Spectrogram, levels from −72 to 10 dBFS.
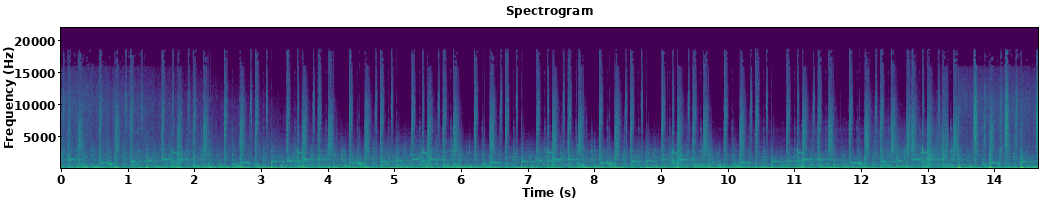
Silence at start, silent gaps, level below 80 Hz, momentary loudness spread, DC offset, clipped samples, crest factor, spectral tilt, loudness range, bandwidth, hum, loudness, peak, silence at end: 0 s; none; -22 dBFS; 2 LU; under 0.1%; under 0.1%; 14 dB; -5 dB/octave; 1 LU; 19 kHz; none; -21 LUFS; -4 dBFS; 0 s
